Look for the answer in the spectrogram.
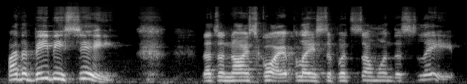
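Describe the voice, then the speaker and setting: Guy playing snide gossipy bloke, kinda high bright voice, 1930s radio show. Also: lively intonation, unhurried, full character voice. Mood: wry, cynical. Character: cynical, gossipy working-class London male train passenger. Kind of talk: 1930s radio play acting.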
